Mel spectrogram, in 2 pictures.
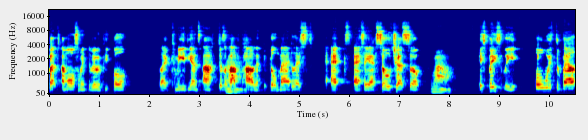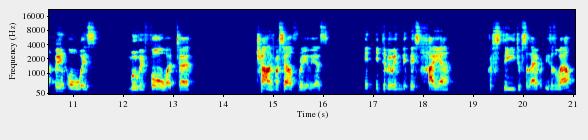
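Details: Stuttering since childhood in a young adult man (stuttered his first 18 years) who still stutters and blocks, using a breathing technique only some of the time.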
